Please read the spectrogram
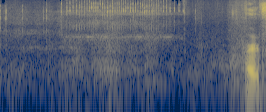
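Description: Fly reel's click-and-pawl ratchet running as line moves while a brook trout is played in, faint and lasting about a second.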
